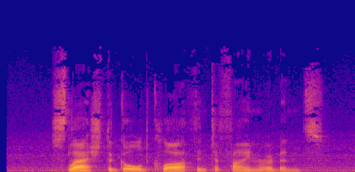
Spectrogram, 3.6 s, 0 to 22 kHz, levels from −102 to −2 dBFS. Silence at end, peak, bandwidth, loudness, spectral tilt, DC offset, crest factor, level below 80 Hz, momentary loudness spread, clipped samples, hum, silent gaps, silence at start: 0.35 s; -10 dBFS; 15.5 kHz; -29 LUFS; -4.5 dB/octave; under 0.1%; 20 dB; -80 dBFS; 18 LU; under 0.1%; none; none; 0.5 s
